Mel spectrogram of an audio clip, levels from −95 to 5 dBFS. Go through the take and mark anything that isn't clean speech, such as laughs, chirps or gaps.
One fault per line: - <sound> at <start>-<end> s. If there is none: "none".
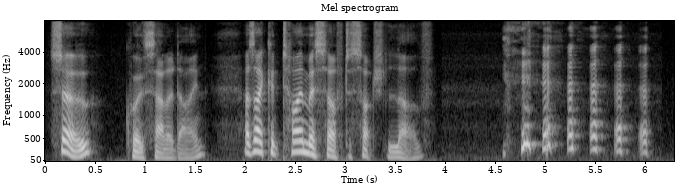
- laugh at 4.6-6.1 s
